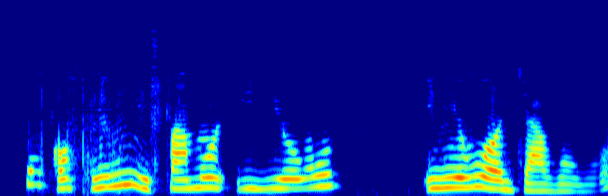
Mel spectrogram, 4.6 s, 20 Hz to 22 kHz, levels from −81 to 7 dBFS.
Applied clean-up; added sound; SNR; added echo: neural mask model DeepFilterNet 3.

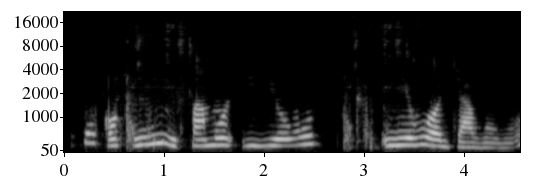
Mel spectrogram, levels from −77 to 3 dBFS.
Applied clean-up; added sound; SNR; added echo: neural mask model Resemble Enhance denoiser.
